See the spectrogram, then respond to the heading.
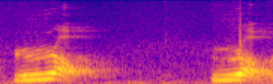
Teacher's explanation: There's that O U. You gotta make that mouth big, then small.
